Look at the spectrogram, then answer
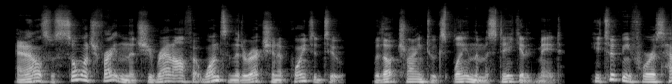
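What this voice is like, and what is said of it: Usual voice. Nothing is said of it.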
